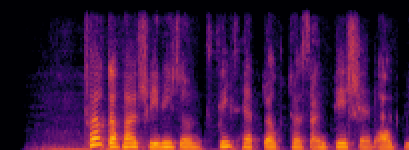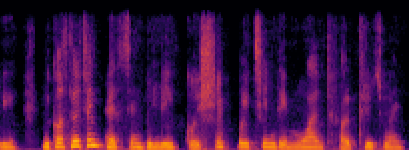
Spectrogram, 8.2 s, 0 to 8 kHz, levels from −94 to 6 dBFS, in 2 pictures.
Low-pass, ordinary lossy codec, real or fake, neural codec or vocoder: 7.2 kHz; none; fake; codec, 24 kHz, 1.5 kbps, HILCodec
